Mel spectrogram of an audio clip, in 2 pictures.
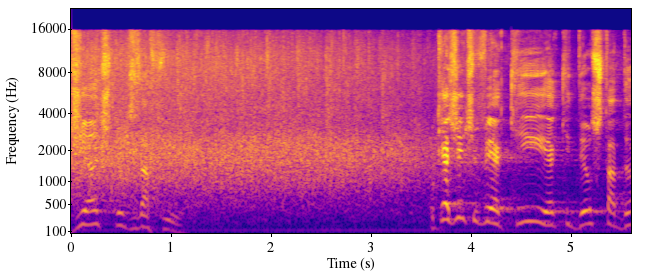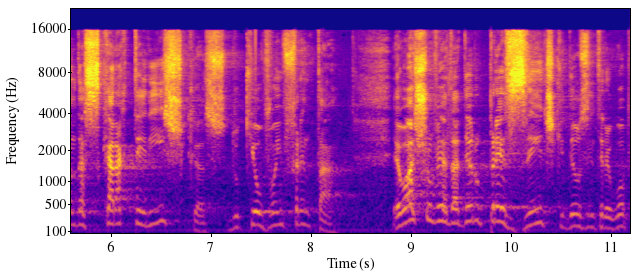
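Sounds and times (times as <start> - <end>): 
audience applause: 0.0 - 3.8
speech: 0.1 - 1.3, 3.6 - 11.1.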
